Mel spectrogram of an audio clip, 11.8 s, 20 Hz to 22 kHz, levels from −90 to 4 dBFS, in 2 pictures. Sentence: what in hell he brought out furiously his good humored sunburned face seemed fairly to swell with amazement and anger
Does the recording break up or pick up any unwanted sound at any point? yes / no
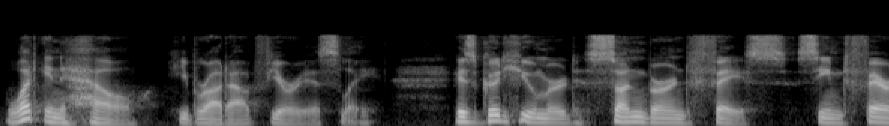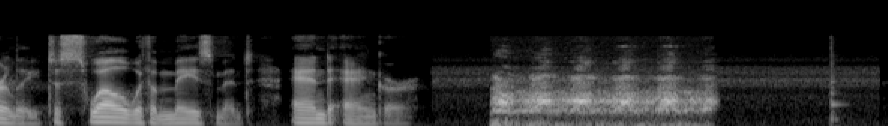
yes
